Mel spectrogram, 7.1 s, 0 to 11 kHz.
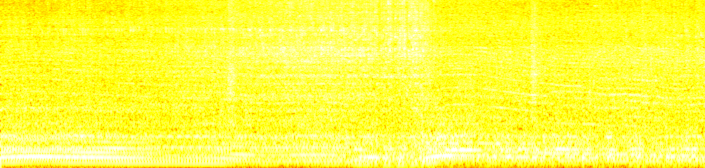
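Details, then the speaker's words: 1992 Ford Explorer, 4.0-liter V6, 5-speed junkyard truck, loaded to check for a miss: it pulls up and settles with an even, steady note and no skips or stumbles. It revs normally under load with no misfire. "So basically, he puts it under a load to see if the engine's missing. So sometimes they'll idle up and rev when there's no load, like when you aren't driving, and the engine isn't having to work."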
